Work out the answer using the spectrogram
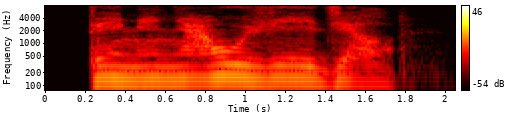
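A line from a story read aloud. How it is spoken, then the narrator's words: Hissed. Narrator (Russian): прошипела Кикимора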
